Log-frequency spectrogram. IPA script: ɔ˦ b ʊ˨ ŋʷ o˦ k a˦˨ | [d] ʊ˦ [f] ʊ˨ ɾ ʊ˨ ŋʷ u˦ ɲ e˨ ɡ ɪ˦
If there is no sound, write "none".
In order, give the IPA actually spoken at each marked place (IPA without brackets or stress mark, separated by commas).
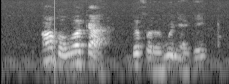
d, f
